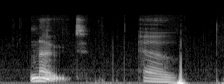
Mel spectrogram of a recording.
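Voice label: "note", British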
